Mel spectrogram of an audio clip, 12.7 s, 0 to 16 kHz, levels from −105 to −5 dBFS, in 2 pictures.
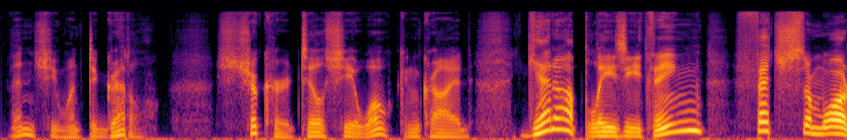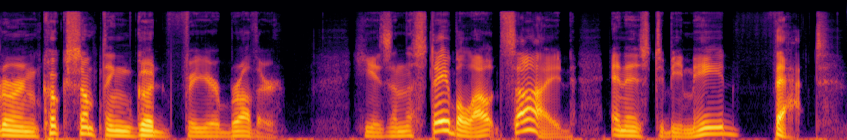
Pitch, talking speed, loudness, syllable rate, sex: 130 Hz, 180 wpm, -20 LUFS, 4.8 syllables/s, male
